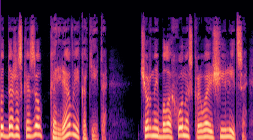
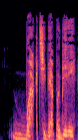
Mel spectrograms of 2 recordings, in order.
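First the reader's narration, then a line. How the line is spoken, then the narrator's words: Whisper. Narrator (Russian): прошептал я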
